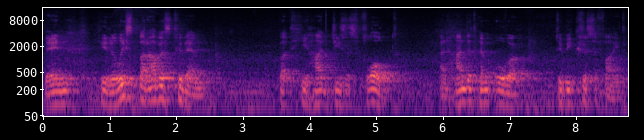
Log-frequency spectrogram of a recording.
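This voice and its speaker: A man's voice: low-pitched, unhurried, long pauses, mellow. A man narrating a solemn scripted Bible reading in a large church. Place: large reverberant church, read aloud. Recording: echoey church hall, distant, faint noise.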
